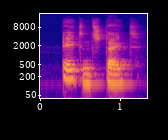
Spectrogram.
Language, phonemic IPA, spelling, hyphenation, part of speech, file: Dutch, /ˈeː.təns.tɛi̯t/, etenstijd, etens‧tijd, noun, Nl-etenstijd.ogg
- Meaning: mealtime, especially dinnertime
